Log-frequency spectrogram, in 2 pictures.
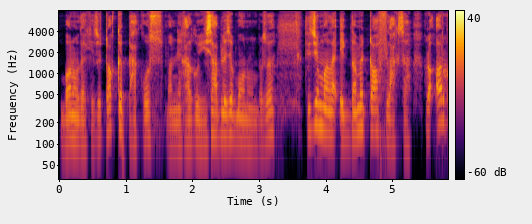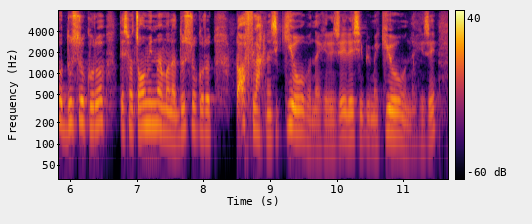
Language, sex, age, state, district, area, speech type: Nepali, male, 30-45, West Bengal, Darjeeling, rural, spontaneous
